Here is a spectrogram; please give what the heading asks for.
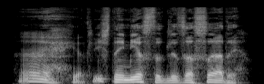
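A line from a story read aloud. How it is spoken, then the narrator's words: Sighing. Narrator (Russian): вздохнул командующий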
